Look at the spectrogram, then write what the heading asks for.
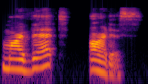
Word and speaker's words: Marvette Artis: Well, just a slight correction, Marvette Artis. Marvette Artis. Okay. Because I get my name butchered all the time.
